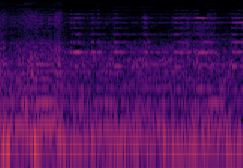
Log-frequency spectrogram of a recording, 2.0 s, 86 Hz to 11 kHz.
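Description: Modular synthesizer patch playing a dense, sustained, droning texture. A Doepfer A-196 phase-locked-loop voice slides up and down in pitch over many steady tones, all smeared by a Memory Man analog delay.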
